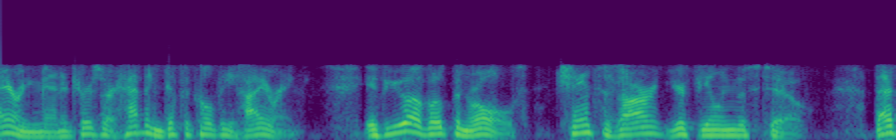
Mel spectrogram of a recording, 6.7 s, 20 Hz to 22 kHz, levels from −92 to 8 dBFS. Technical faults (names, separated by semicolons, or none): G.723.1 codec; loose connector crackle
